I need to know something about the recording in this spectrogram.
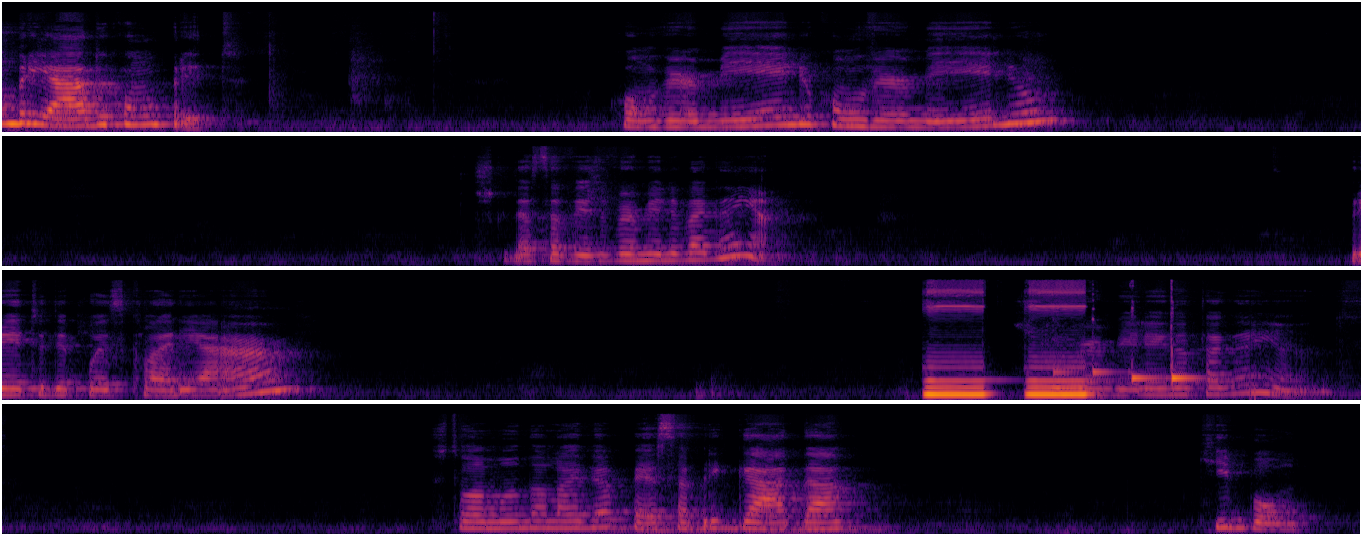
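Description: A woman speaks calmly in short phrases close to a microphone, with pauses between them.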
